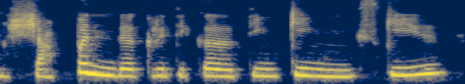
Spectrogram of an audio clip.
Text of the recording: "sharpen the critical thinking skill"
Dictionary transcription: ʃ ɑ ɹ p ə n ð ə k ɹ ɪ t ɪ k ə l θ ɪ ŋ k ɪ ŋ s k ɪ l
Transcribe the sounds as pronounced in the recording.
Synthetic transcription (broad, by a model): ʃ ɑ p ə n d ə k ɹ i t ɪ k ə l t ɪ ŋ k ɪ ŋ s k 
